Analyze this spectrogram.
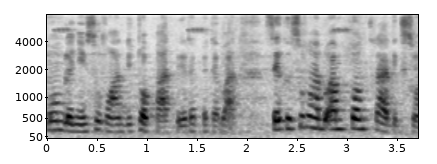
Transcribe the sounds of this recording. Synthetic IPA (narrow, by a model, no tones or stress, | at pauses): mɔːmlɐɲisuvãːditɔpːat̚duɾɛpːɛtɛba̰ːt | sɐjkəsuvãːduɐmkɔntɾadiksjɔ̃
